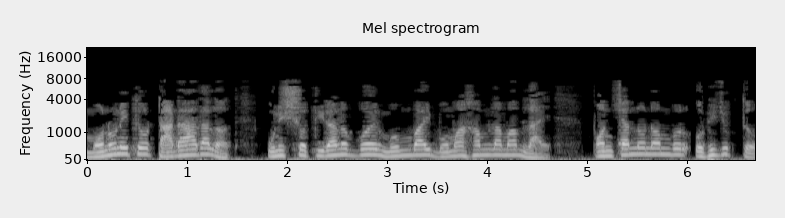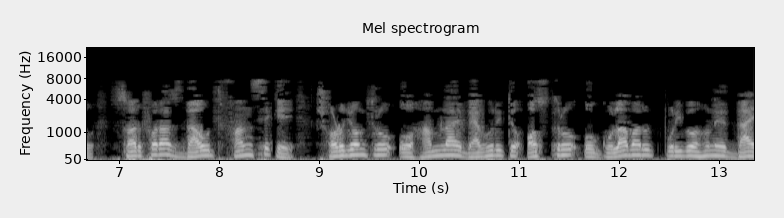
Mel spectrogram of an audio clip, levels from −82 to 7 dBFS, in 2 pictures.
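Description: Speech with heavy AAC compression damage throughout: nothing above 7.7 kHz, a dull, smeared sound and fizzy sibilants, likely AAC-LC at around 16 kbps.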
